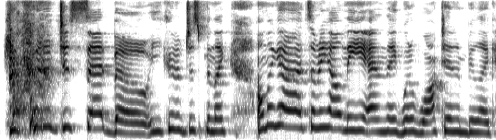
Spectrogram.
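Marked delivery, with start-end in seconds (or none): 2.6-3.7 higher-pitched pretend call for help; mock plea for help. Host imagines him calling for help, mock plea.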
